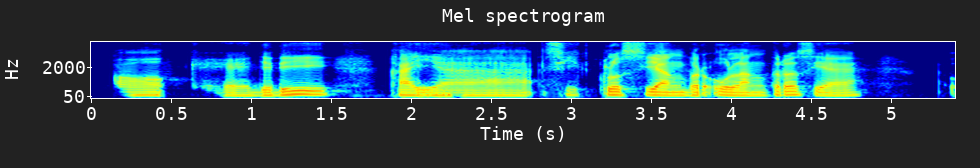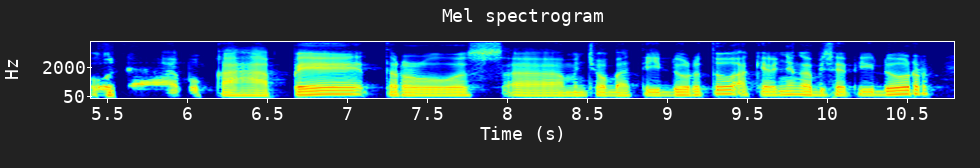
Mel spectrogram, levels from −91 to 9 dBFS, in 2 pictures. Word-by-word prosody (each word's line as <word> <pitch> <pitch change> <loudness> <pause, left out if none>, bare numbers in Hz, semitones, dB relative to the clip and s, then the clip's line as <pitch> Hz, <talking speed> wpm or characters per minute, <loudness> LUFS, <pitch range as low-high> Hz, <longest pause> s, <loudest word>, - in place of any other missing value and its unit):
Oke. 110 -3 -4
Jadi 135 +6 +3 0.4
kayak 100 -1 0
siklus 120 0 -1
yang 105 -2 +6
berulang 105 -2 +3
terus 120 0 +2
ya, 105 +1 0 0.6
udah 100 0 -4
buka 105 +1 -3 0.2
HP 100 0 -34 0.6
terus, 110 0 -1
eee, 100 -1 -2
mencoba 105 0 -3
tidur 110 +2 -2
tuh 155 0 +1
akhirnya 120 +3 -2
nggak 115 -1 0
bisa 115 0 -1
tidur, 140 +7 +2
110 Hz, 110 wpm, -23 LUFS, 105-115 Hz, 0.6 s, yang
